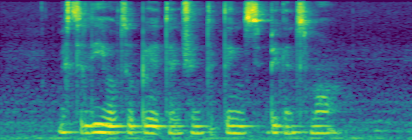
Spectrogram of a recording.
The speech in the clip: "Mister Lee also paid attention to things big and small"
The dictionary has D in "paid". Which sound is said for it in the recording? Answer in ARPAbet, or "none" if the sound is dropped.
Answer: none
